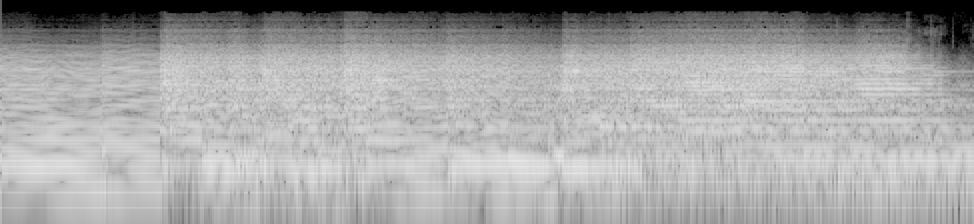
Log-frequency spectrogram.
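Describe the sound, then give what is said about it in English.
Loud, distorted electric guitar played through a two-channel fuzz pedal, with dense, sustained chords and notes ringing together continuously and no talking. “It's just a little more clear than other fuzz pedals and such, which is great.”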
